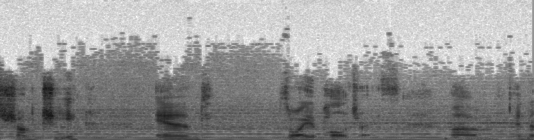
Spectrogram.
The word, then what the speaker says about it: Shang-Chi: i am and um the actual pronunciation is shangchik and so i apologize and i will continue to use shanxi every time that i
